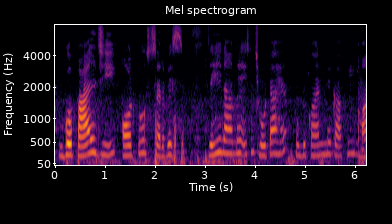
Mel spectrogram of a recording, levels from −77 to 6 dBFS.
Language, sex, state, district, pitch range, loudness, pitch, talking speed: Hindi, female, Uttar Pradesh, Etah, 220-260 Hz, -25 LUFS, 230 Hz, 155 wpm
